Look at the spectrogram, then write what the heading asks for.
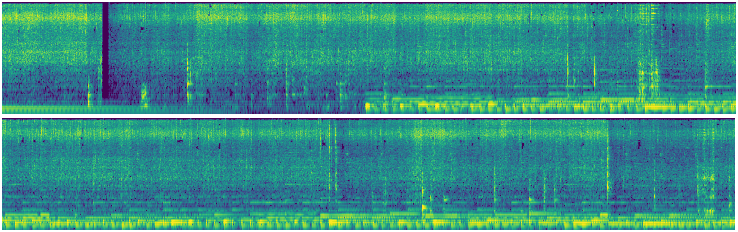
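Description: Cut red potatoes frying in hot fat in a cast iron skillet: a steady sizzle, with a few sharp knocks and scrapes of a utensil against the pan.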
